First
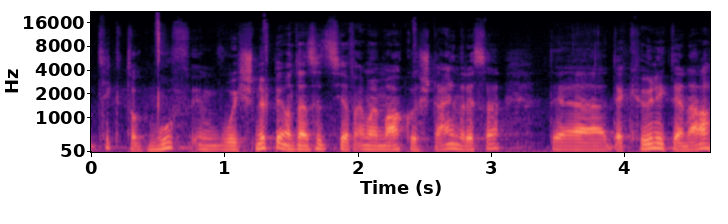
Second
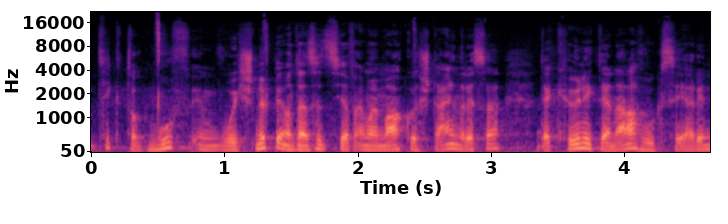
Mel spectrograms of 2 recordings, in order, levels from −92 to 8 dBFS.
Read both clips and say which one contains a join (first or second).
second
